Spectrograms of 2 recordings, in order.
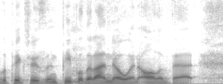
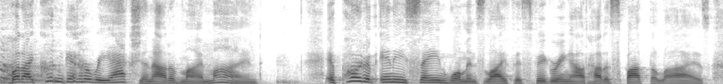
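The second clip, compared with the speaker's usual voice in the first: a clear, louder reading voice for the audience; memoir reading; 2 semitones higher, 5 dB louder than usual. Acted. Author reading her memoir aloud to a hometown audience. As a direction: read the pages out to the room with care.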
